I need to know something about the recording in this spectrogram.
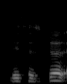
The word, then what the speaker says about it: Leicester: It may seem pointless, but Leicester actually has two syllables.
